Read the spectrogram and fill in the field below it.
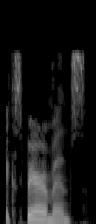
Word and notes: experiments: British English

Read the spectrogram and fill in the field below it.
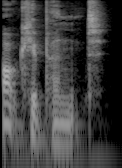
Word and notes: occupant: British English

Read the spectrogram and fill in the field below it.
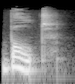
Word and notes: bolt: British English

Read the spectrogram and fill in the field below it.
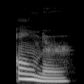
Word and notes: ulnar: American English

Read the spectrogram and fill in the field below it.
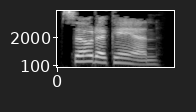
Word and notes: soda can: British English

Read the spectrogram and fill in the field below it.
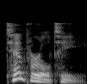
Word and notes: temporalty: British English

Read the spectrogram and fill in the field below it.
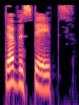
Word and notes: devastates: British English

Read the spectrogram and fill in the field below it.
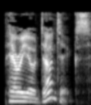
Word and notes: periodontics: British English

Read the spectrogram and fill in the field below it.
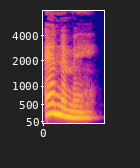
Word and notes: enemy: British English

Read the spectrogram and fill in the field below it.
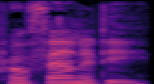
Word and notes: profanity: American English

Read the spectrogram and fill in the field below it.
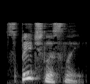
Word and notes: speechlessly: British English

